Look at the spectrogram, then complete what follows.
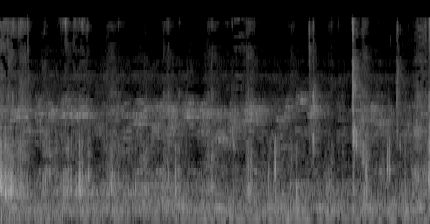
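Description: Chewing a mouthful of panipuri: small wet crunches and mouth clicks as the fried puri shell breaks up, scattered irregularly.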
